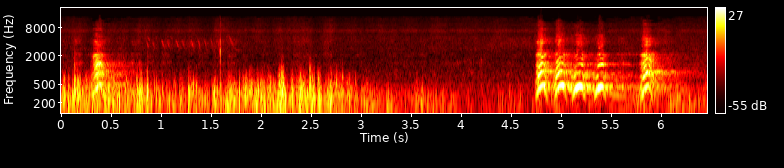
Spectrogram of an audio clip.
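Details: Poodle gives one sharp bark, then after a pause a quick cluster of three high yapping barks and a final bark, over rustling background noise.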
